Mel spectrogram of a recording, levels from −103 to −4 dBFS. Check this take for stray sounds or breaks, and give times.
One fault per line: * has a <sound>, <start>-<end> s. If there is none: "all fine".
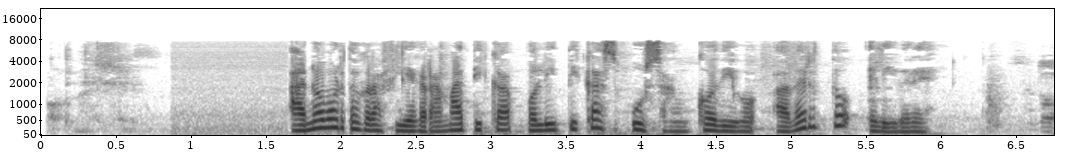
all fine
